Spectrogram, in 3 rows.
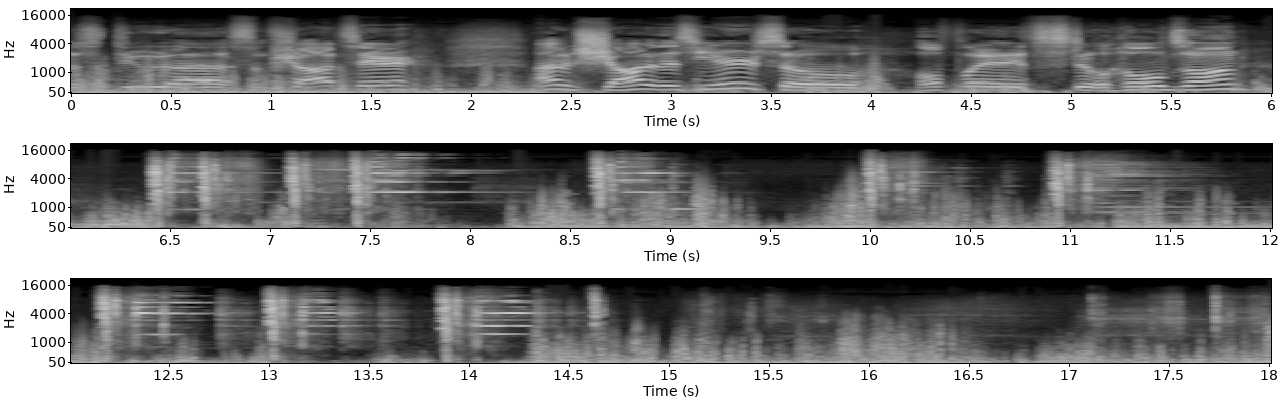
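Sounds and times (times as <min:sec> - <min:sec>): carbine gunshots: 0:06.4 - 0:07.9, 0:08.6 - 0:09.1, 0:10.0 - 0:11.4, 0:12.2 - 0:14.3
steel targets ringing: 0:06.4 - 0:09.3, 0:10.2 - 0:14.6.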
